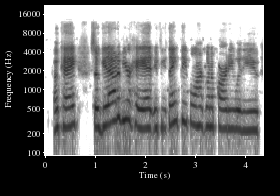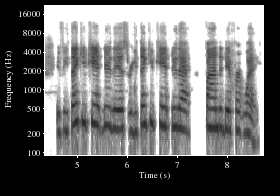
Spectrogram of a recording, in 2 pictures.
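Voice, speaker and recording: A woman's high-pitched, bright and sharp voice with a dry, close sound and no echo. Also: fairly quick pace. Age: 50s. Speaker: direct sales team leader. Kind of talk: motivational training talk. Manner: animated.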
